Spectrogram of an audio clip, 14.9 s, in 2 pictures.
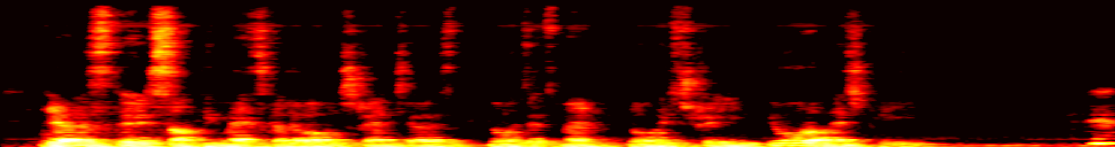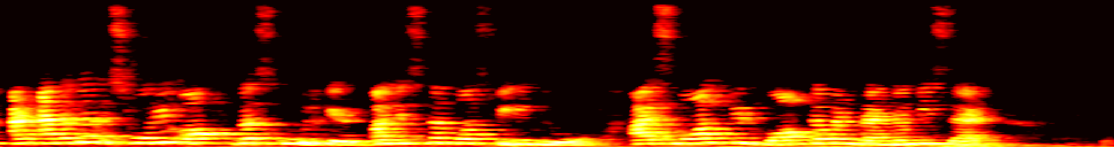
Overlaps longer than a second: none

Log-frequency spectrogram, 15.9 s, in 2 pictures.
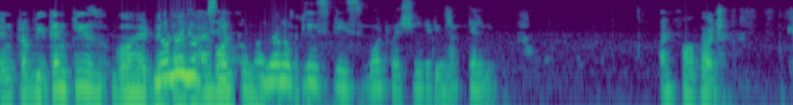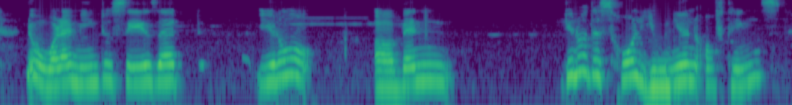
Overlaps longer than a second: present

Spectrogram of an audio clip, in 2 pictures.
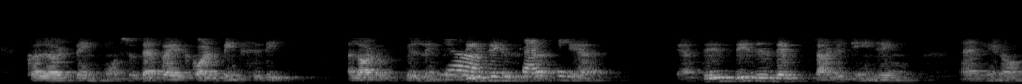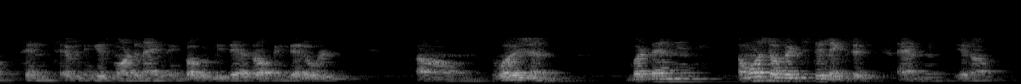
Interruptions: present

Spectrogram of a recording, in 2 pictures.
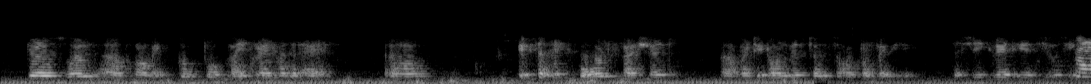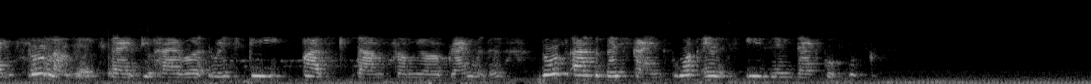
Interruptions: present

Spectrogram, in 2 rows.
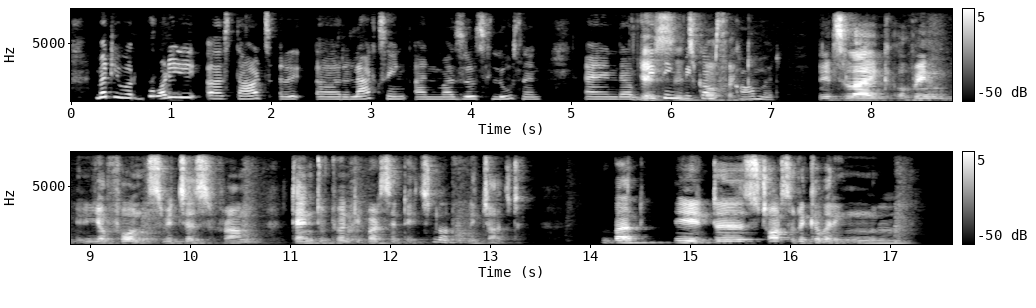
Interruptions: present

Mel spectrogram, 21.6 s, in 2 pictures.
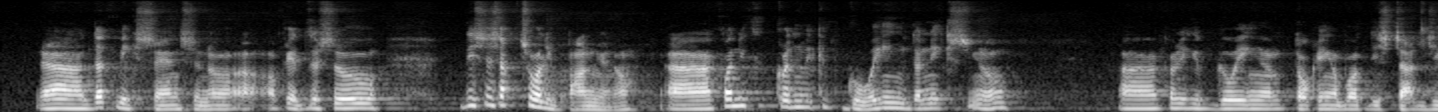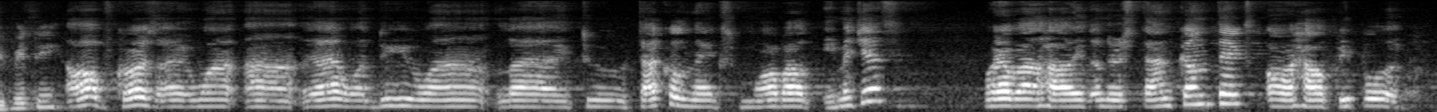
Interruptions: none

